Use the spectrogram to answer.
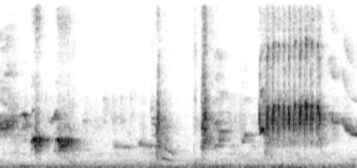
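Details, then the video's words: Oriental magpie-robin in 'nembak' style, singing long and harsh: scattered whistled and slurred notes, then a loud rapid buzzy rattle of about ten pulses near the end. "KACER KUKU BIMA NEMBAK PANJANG & KASAR"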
